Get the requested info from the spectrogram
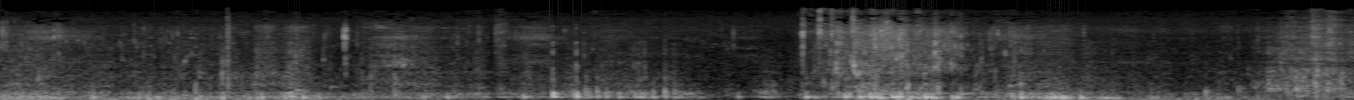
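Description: Water sloshing and splashing against the side of a bass boat as a hooked bass is brought alongside to be landed by hand, with wind on the microphone and scattered small knocks. It grows suddenly louder about four seconds in.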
